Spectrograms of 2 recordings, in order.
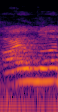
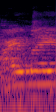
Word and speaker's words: Islay: So I'm sure I butchered all the pronunciations today so far, but they do tell us that this is pronounced Isla, not Islay or Islay, right?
